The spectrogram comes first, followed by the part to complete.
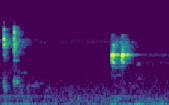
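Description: A few short, faint clicks: two at the start and two more about one and a half seconds in.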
